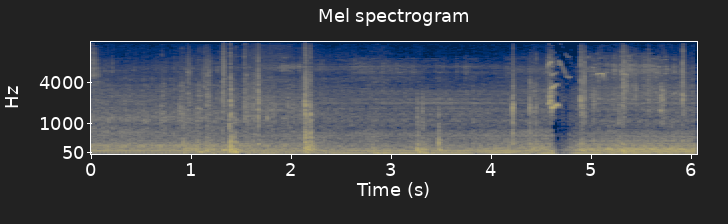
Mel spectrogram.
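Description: Car engine running, heard from inside the cabin, with a few sharp clicks and knocks in the first half. After a brief break about three-quarters of the way through, the engine hum runs steadier as the car drives on.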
